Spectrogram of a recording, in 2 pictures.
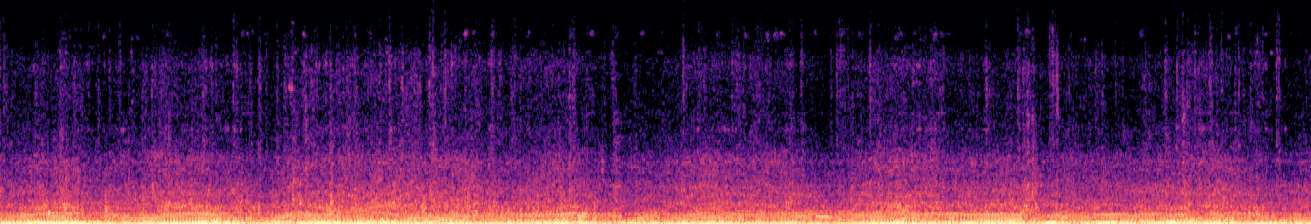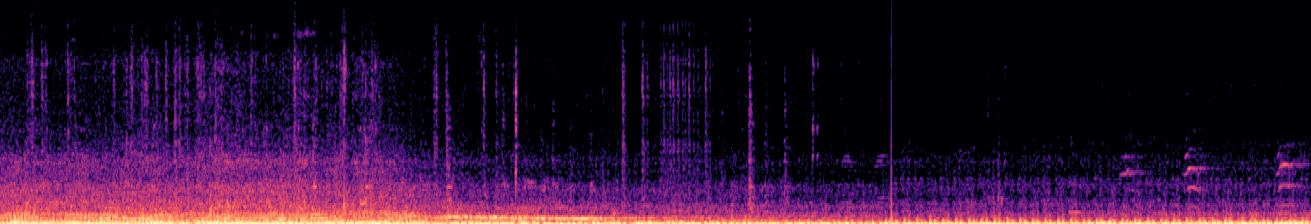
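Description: An off-road vehicle's engine rumbles and revs up close.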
